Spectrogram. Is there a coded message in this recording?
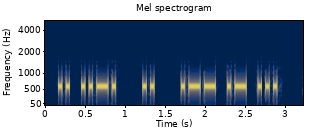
Yes: Morse code from 0.2 to 2.9 s, heard as a keyed tone, about 25 wpm, 600 Hz. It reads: IF I WAS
